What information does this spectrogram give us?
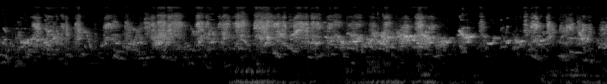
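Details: Budgies chirping loudly and continuously, a busy mix of high scratchy warbles, squeaks and twitters, with brief low rustling or movement noises midway.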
